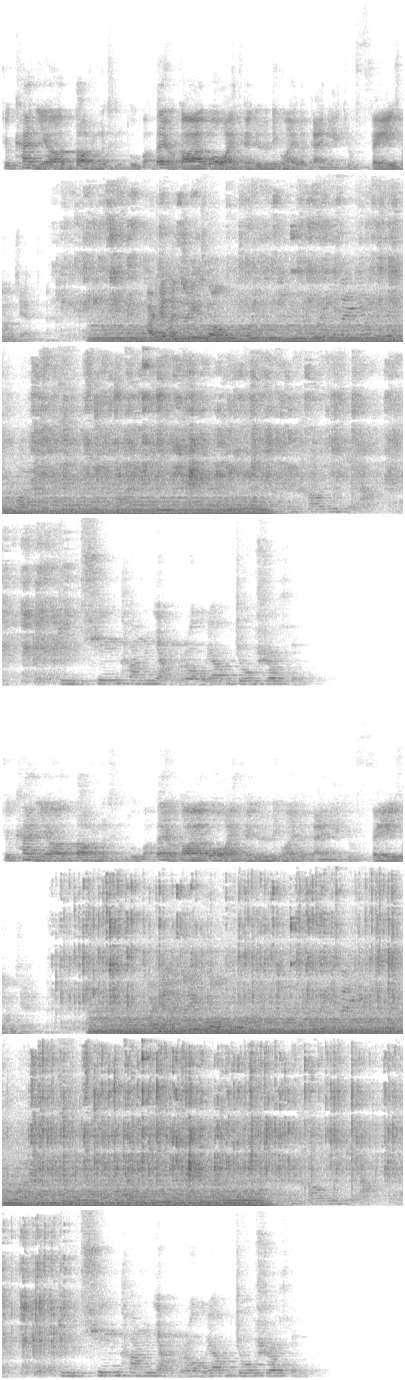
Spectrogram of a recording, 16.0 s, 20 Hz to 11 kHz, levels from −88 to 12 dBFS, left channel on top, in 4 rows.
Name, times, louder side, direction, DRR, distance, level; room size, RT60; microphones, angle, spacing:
voice 1, 0.0-4.3 5.5-6.3, left 2 dB, 50° left, 4 dB, 0.6 m, -38 dB
sound 1, 4.5-12.7, right 4 dB, 80° right, 0.8 m, -38 dB
sound 2, 4.9-10.7, right 2 dB, 50° right, 0.4 m, -33 dB
voice 2, 5.5-15.0, equal, 5° right, -1 dB, 0.6 m, -46 dB
5.7 x 2.5 x 3.4 m, 0.78 s
head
